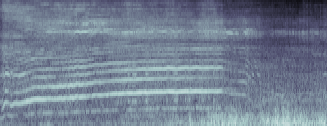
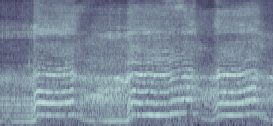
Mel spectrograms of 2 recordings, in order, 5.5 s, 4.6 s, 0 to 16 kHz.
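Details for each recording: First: Nitro RC car engine, high-speed needle tuning on a long stretch of road: high, clean rising scream held steady through the pass, no pinging or crackle, constant blue smoke showing good lubrication; temperature afterward 220, slightly rich. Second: Nitro RC car engine with the low-speed needle turned further clockwise (leaner): a high buzzing note steps up and sags repeatedly as idle RPM climbs.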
